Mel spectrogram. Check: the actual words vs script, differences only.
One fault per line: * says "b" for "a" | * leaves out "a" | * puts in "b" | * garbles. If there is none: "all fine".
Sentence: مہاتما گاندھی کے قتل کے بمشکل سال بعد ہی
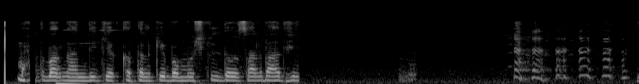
* puts in "دو"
